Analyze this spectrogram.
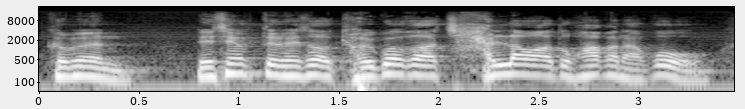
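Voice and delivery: ordinary talk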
